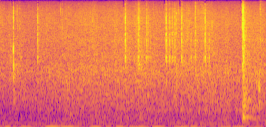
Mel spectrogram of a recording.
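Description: Faint handling sounds of a small screwdriver driving the little screws that hold a plastic propeller spinner cover: low hiss with a few light ticks and one sharper click near the end.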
